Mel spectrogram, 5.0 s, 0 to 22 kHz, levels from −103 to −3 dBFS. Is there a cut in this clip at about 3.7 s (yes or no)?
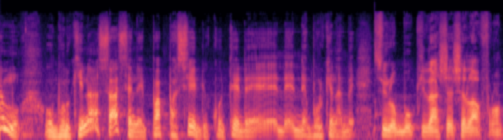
yes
